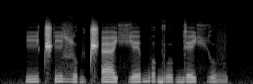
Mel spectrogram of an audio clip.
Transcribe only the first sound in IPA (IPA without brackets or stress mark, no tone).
i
